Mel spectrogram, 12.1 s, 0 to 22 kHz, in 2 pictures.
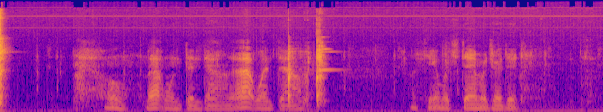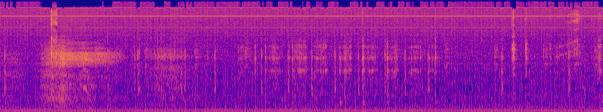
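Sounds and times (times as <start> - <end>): metallic chink: 0.0 - 0.4, 2.8 - 3.5
low electrical hum: 0.0 - 12.0.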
